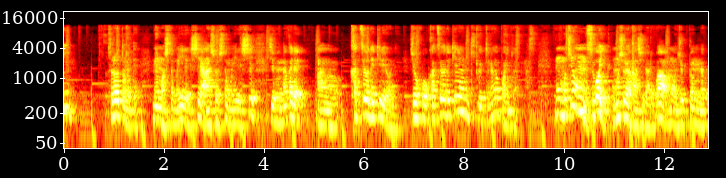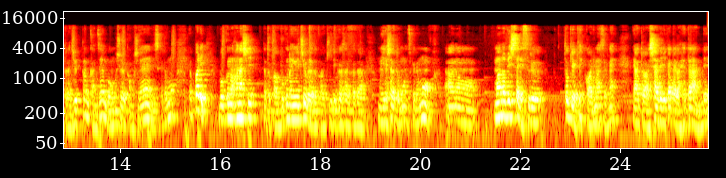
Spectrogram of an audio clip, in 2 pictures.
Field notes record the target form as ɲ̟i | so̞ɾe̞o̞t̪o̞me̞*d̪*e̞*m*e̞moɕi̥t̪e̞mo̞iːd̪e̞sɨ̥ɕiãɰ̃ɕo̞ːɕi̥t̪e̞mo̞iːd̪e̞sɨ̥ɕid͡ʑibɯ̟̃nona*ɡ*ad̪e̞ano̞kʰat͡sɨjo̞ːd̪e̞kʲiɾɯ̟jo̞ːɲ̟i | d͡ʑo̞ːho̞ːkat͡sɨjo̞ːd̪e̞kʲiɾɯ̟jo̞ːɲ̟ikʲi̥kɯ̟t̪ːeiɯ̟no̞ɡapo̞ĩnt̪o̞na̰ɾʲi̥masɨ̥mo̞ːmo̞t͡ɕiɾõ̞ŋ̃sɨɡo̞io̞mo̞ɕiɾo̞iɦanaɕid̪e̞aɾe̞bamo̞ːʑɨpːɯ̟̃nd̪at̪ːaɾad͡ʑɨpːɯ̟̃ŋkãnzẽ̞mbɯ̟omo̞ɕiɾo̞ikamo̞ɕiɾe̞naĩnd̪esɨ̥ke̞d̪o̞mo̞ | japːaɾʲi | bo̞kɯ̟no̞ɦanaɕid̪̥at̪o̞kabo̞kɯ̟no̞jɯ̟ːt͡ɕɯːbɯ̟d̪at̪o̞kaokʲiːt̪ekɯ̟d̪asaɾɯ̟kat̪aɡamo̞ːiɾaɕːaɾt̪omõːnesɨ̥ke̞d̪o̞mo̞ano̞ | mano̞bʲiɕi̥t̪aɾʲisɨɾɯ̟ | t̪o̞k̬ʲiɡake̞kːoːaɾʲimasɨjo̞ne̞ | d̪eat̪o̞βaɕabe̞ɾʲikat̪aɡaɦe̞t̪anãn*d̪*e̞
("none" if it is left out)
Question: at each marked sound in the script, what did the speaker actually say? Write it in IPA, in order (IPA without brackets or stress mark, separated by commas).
t̪, m, k, d̪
